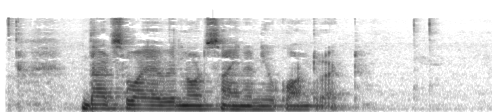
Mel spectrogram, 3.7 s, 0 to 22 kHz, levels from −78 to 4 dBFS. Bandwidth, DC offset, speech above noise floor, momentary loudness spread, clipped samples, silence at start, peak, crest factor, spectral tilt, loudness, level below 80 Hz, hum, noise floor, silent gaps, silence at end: 11.5 kHz; under 0.1%; 26 dB; 24 LU; under 0.1%; 0.05 s; 0 dBFS; 16 dB; -4.5 dB/octave; -14 LUFS; -52 dBFS; none; -39 dBFS; none; 1 s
